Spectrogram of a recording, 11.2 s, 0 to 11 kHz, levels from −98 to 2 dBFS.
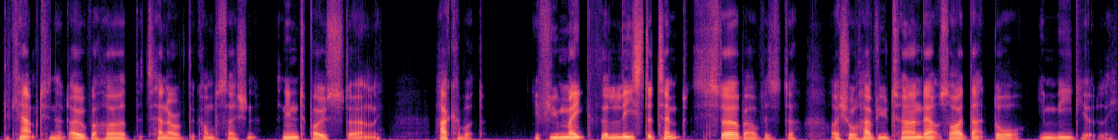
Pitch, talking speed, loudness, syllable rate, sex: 120 Hz, 170 wpm, -22 LUFS, 6.2 syllables/s, male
